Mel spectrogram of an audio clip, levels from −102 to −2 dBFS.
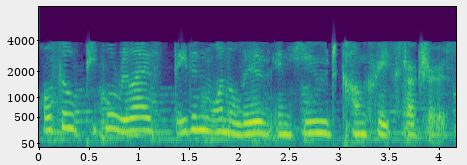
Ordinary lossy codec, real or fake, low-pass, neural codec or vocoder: AAC, 16 kbps; fake; 7.2 kHz; codec, 16 kHz, 6 kbps, DAC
